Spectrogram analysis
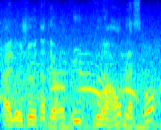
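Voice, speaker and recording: An actor playing an excitable football match commentator in a video game, giving excited sports commentary. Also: male voice, a little high, fast, close to an everyday voice. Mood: focused. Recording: loud stadium crowd noise behind. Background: stadium crowd.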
